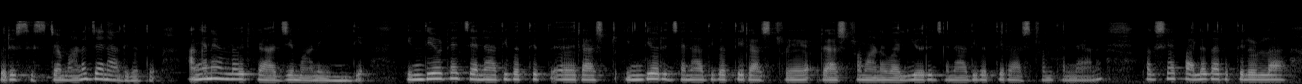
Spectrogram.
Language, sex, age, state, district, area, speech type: Malayalam, female, 30-45, Kerala, Malappuram, rural, spontaneous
